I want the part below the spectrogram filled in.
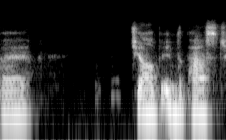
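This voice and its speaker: A man talks in an Irish accent with a somewhat breathy voice. His intonation is monotone and flat. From Ireland. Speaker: doctor. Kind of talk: interview. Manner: halting, many fillers and repeats.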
